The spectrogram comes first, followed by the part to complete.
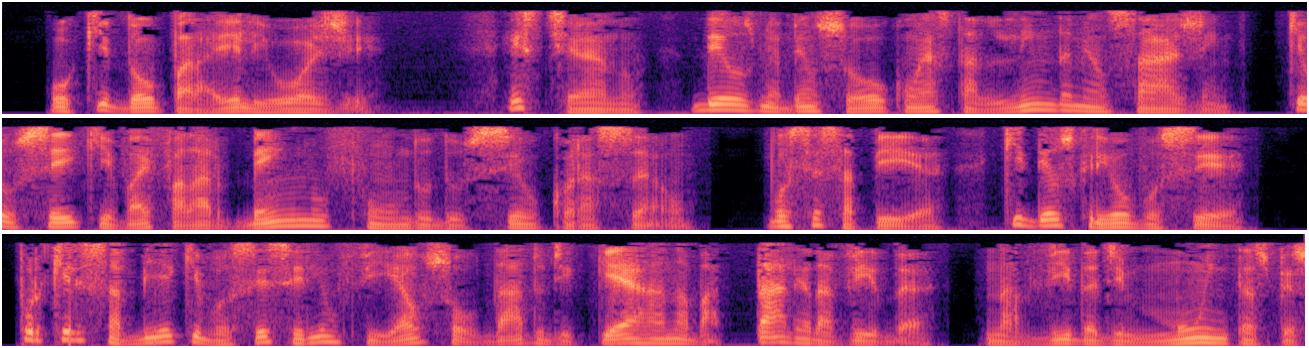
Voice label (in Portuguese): Aniversário Irmão Masculino; Aniversarios; Telemensagens 2017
